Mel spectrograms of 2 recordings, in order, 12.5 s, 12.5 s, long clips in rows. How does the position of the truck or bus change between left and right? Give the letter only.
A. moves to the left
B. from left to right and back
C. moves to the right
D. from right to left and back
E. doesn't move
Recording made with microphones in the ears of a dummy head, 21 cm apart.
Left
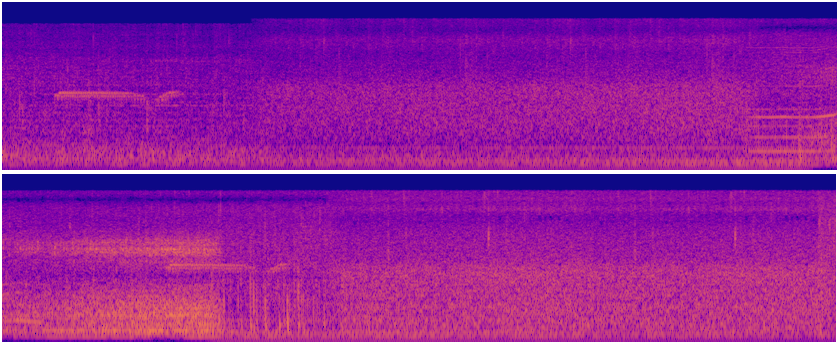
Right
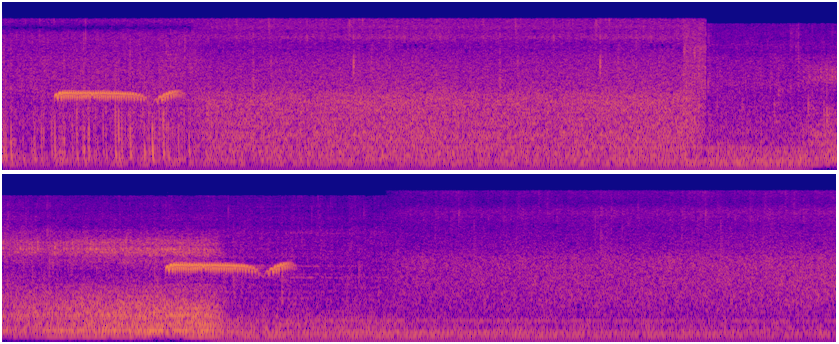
A.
